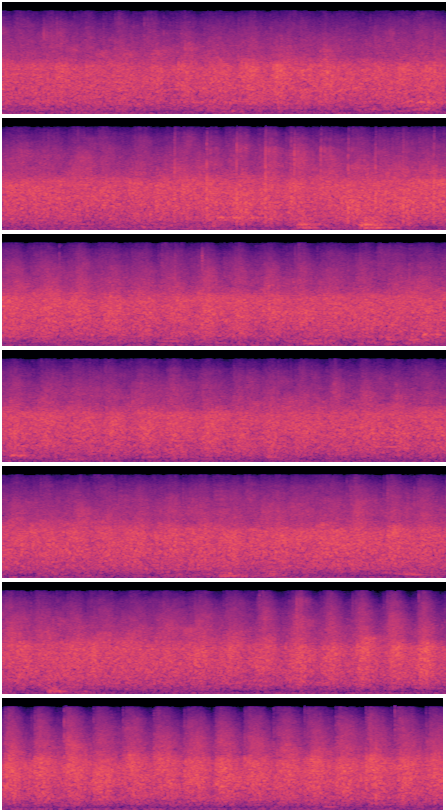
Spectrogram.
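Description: A packed hall's audience applauding. Near the end the clapping falls into rhythmic unison, at about two to three claps a second.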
